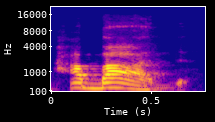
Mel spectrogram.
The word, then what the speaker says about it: Chabad: Chabad. Okay, Chabad. I don't. It's spelled CHA, but it doesn't sound like CHABAD. It's an acronym for Chochma Bina Dat, which means wisdom, understanding, and knowledge.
